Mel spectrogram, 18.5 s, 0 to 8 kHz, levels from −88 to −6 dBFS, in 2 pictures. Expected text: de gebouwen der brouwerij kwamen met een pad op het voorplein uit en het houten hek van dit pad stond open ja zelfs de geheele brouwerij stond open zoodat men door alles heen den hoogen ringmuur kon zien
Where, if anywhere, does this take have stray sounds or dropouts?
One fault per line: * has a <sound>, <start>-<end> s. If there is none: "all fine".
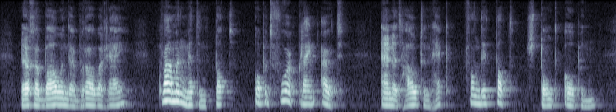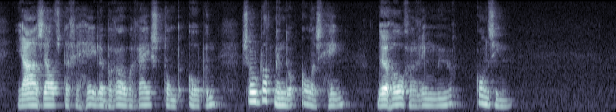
all fine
